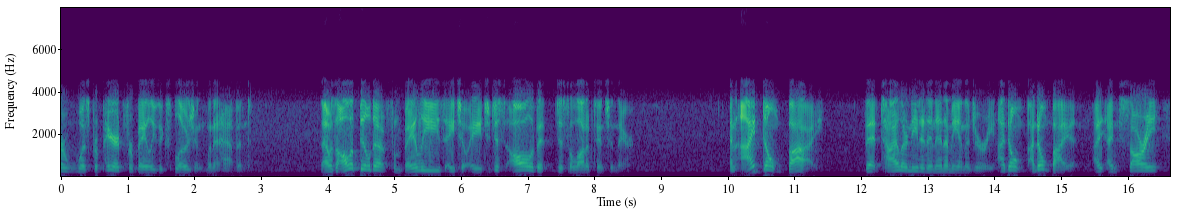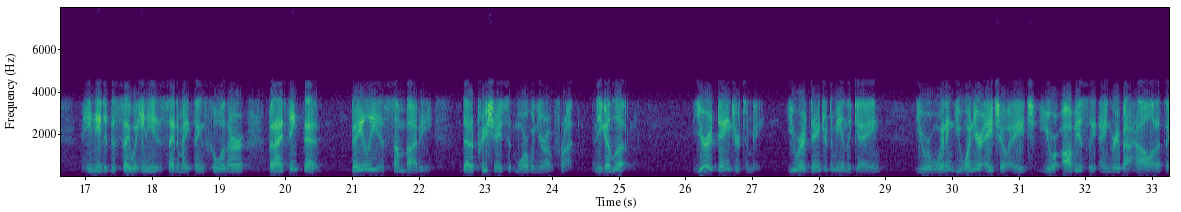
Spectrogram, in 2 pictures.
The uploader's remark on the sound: Tonight we open the phone lines for YOU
